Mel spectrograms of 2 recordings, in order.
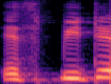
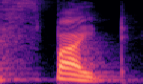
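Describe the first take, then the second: First: The vowel sounds like 'ee', final e voiced. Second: The vowel sounds like 'eye'. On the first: The speaker calls it wrong. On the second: The speaker calls it right.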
